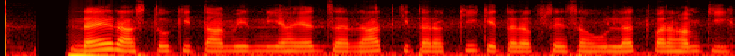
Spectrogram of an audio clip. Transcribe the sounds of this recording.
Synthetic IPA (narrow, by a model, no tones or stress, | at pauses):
nɐeɾaːst̪õkit̪aːmiːɾnɪɦaːjət̪zɐɾːaːt̪kit̪ɐɾəqːiket̪ɐɾəfsesɐɦuːlət̪fɐɾaːɦəmkiː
